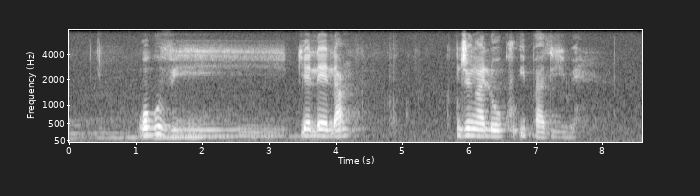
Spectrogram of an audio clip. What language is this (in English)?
Zulu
